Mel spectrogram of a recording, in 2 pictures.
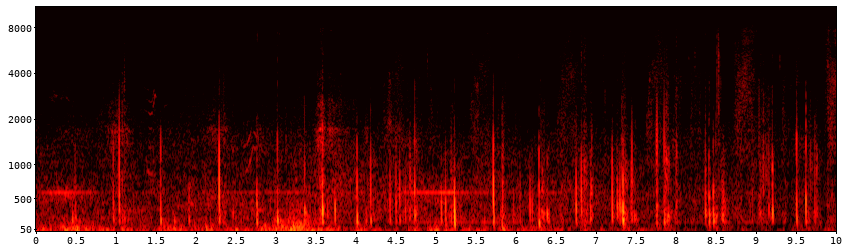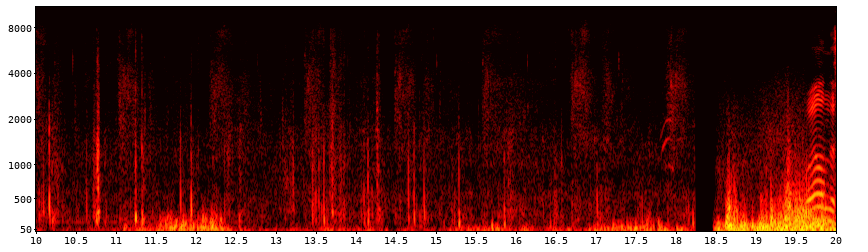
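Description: Footsteps in fresh snow, an even walking pace of about two steps a second, which stop at a sudden cut near the end, where a man starts talking.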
